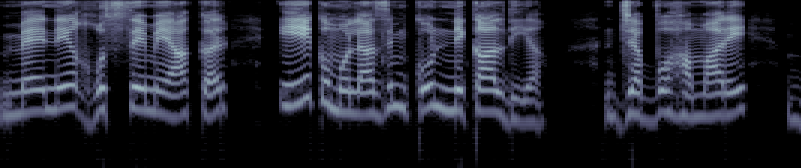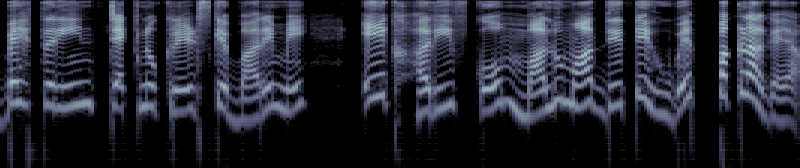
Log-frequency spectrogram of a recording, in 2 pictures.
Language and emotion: Urdu, angry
